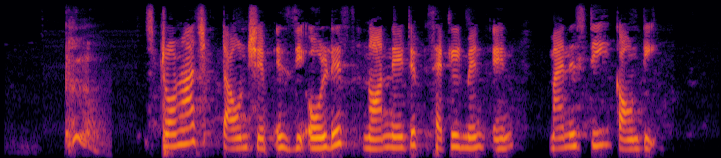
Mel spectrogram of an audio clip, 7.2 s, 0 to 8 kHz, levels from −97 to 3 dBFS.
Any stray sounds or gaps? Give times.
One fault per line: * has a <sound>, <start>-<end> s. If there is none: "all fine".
* has a cough, 0.6-1.1 s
